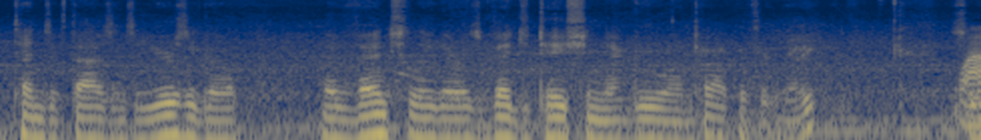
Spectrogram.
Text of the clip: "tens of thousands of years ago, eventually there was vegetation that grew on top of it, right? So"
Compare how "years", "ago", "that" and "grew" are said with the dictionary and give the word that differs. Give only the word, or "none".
none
